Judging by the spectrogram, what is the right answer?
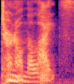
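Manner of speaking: breathy whispered possessed demon voice. Retelling a night at home, quoting a voice like The Exorcist's demonic voice. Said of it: "been used in The Exorcist and said".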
